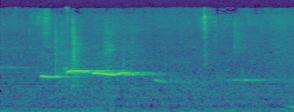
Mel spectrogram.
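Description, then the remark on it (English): A person whistles a single sustained summoning note of about a second, steady then slightly wavering, clear, over a low background rumble with no talking. “Her whistle of summoning a dead body.”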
